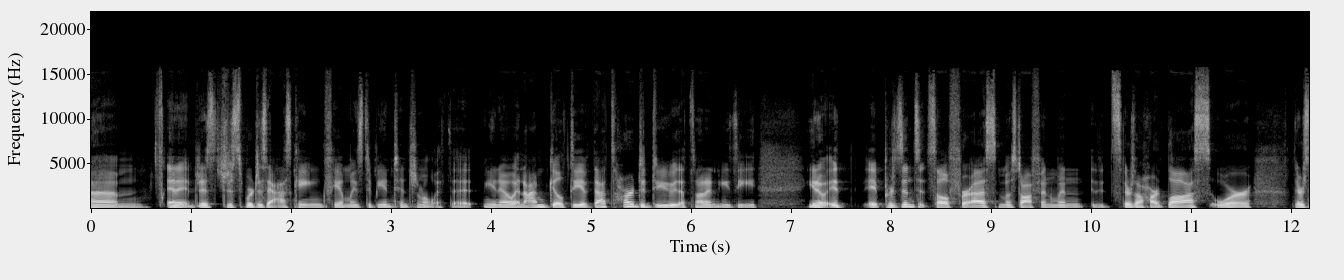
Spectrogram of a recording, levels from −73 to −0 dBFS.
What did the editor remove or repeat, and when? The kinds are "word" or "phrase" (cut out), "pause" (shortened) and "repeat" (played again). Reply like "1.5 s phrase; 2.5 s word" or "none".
7.6 s word; 10.3 s word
